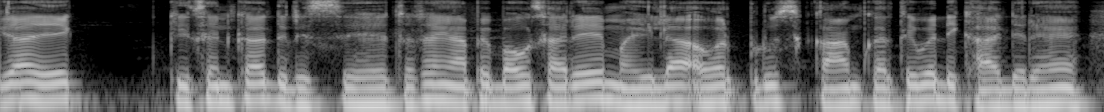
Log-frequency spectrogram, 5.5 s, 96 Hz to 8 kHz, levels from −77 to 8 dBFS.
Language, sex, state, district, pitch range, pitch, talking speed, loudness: Hindi, male, Jharkhand, Garhwa, 125-140 Hz, 135 Hz, 225 wpm, -14 LUFS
